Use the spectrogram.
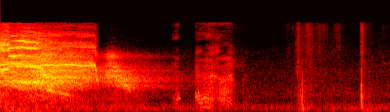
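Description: A mandrake, a medicinal herb, lets out a loud, shrill scream as it is pulled from the ground, the cry fading within a second or two, followed by a few quieter rustles and a sharp thump.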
